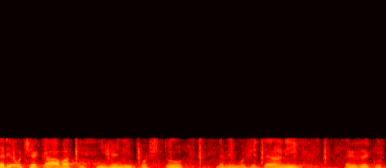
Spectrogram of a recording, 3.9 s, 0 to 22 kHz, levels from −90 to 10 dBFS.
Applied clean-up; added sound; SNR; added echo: neural mask model Resemble Enhance denoiser.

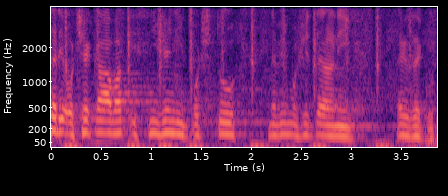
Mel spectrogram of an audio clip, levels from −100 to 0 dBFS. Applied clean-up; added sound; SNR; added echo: none; Rattle (instrument); 15 dB; none.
